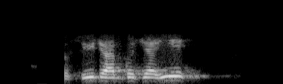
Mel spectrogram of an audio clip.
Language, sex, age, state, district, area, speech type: Hindi, male, 60+, Uttar Pradesh, Lucknow, rural, conversation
